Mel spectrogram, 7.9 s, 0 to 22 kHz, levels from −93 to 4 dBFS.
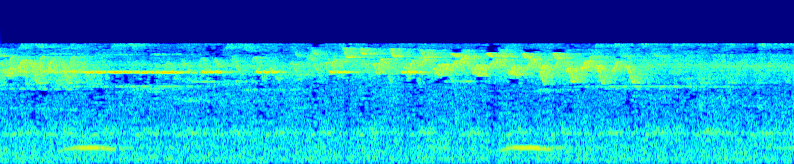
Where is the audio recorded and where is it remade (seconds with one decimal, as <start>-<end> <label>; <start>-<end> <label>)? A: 0.0-7.9 recorded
